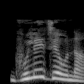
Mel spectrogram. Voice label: Don’t forget. Bangla; Time and Routine

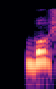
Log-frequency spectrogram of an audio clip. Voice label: Sit down bangla; Simple Commands

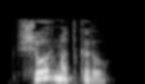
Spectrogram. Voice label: "Dont shout", Urdu; Basic Greetings and Courtesy

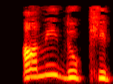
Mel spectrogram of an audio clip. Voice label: I am sad, bangla; Expressing Feelings

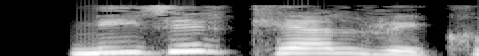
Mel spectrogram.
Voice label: Take care of yourself. bangla; Basic Greetings and Courtesy

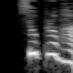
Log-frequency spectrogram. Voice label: "good morning", bangla; Basic Greetings and Courtesy

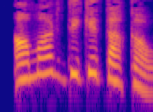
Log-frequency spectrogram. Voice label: Look at me. Bangla; Simple Commands

